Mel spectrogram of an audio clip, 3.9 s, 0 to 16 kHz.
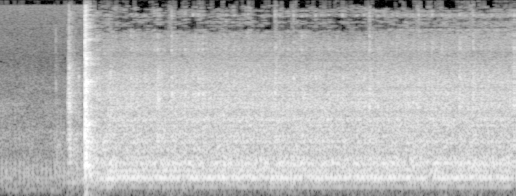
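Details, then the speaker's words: South Bend 9x24 lathe pulley being turned on an arbor: one sharp clunk over an even lathe hum, then a steady run, as the pulley shifts and loosens on the arbor while the work warms up. "oh cool so that's that sound the pulley moved on the RV ah so as the work is warming up the pulley is moving"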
